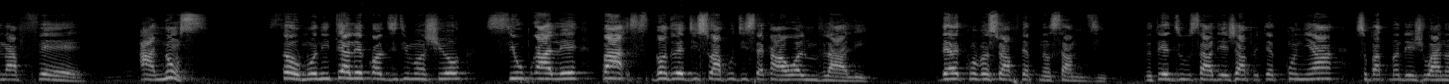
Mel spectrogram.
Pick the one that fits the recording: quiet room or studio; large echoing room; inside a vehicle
large echoing room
